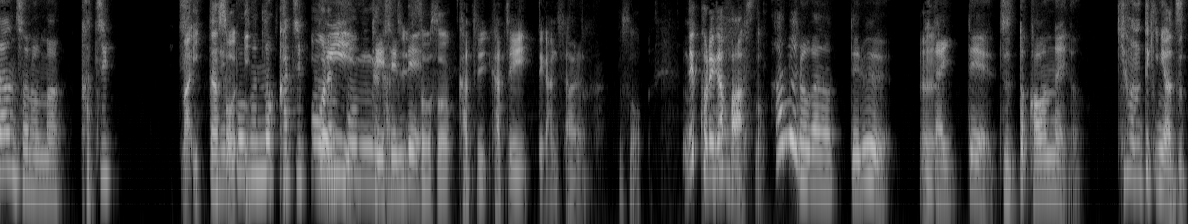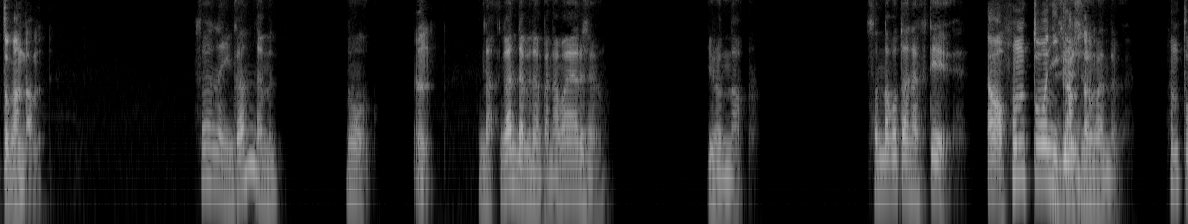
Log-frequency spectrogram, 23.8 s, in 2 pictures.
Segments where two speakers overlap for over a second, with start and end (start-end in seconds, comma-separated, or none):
2.1-4.3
